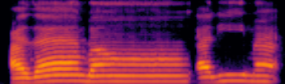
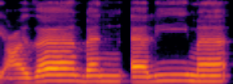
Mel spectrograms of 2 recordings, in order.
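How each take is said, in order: First: The n sound is nasalized and prolonged. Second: The n sound is pronounced clearly without nasalization. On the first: The speaker calls it wrong. "bukan dibaca" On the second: The speaker calls it right. "Jadi azaban alima"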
